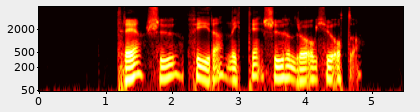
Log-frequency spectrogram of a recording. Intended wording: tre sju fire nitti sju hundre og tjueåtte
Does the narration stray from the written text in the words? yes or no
no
